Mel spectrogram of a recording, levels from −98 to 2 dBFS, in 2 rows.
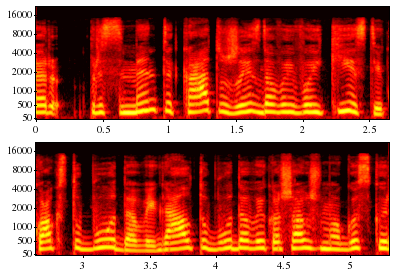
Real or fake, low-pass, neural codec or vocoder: fake; 14.4 kHz; vocoder, 48 kHz, 128 mel bands, Vocos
